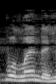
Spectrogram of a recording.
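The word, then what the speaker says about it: Wallenda: His name is Nick Walenda.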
